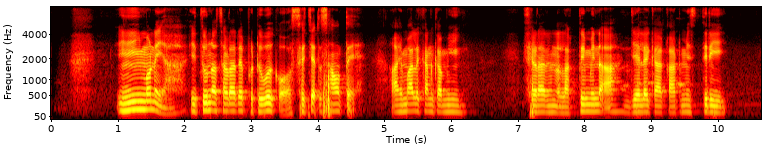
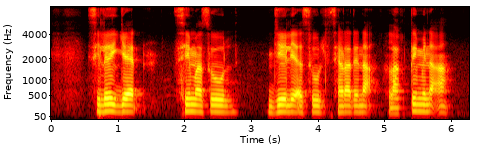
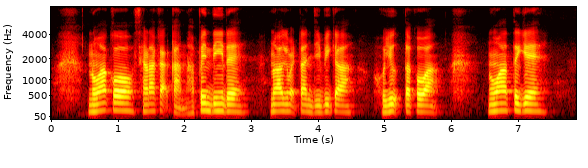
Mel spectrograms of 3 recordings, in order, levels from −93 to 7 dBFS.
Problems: background sounds at intervals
